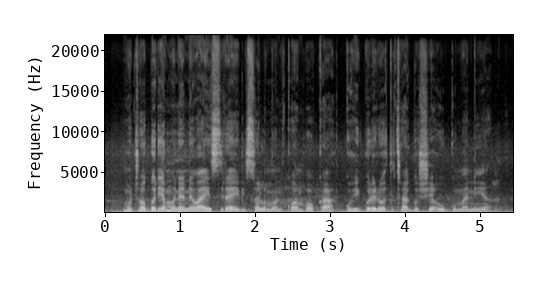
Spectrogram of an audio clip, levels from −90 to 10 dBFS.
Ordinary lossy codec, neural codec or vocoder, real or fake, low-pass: none; vocoder, 44.1 kHz, 128 mel bands every 512 samples, BigVGAN v2; fake; none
